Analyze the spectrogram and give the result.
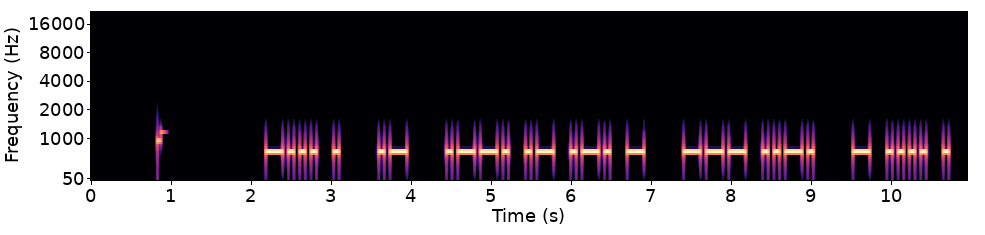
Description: Morse code, heard as a keyed tone, about 17 wpm, 700 Hz. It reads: BE A PART OF THE
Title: Sets of 5 Words Encore 17wpm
